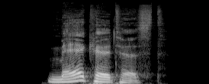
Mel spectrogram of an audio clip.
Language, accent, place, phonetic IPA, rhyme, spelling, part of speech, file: German, Germany, Berlin, [ˈmɛːkl̩təst], -ɛːkl̩təst, mäkeltest, verb, De-mäkeltest.ogg
- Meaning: inflection of mäkeln: 1. second-person singular preterite 2. second-person singular subjunctive II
